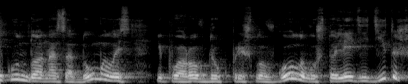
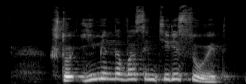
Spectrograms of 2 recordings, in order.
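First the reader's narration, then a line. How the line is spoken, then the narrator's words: Cheerful question. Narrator (Russian): весело спросила она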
